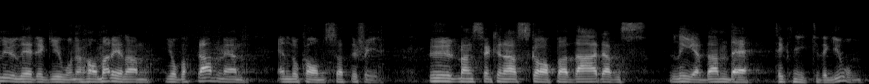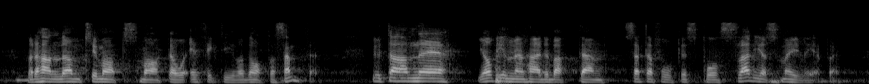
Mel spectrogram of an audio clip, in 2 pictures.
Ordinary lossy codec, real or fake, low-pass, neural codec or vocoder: none; fake; 7.2 kHz; codec, 16 kHz, 1.1 kbps, Voila-Tokenizer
